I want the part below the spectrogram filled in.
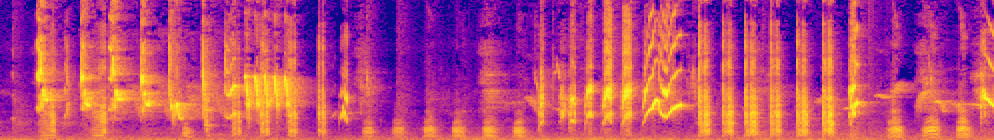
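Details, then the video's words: Starling singing, played to coax reluctant kept starlings into song: dense chatter of clicks and harsh notes, interspersed with bright whistled phrases and rapid buzzy bursts, steady and lively throughout. "Terapi Semua Jenis Burung Jalak Sekali Putar Jalak Macet Bunyi Seketika Nyaut"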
